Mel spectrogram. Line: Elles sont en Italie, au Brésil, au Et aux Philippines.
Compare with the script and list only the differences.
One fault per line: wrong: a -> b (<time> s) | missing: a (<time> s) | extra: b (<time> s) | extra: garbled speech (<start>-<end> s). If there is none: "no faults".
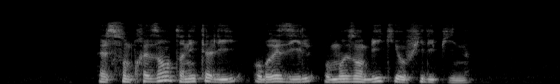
extra: présentes (1.3 s)
extra: Mozambique (3.3 s)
